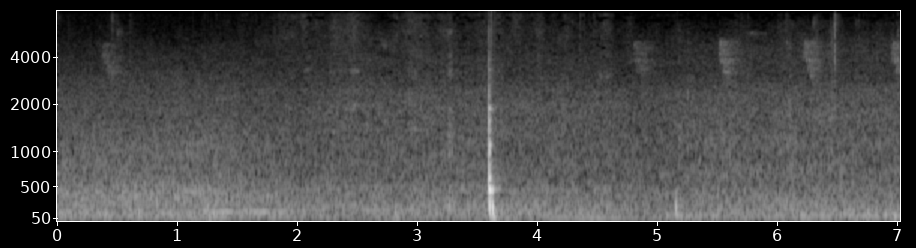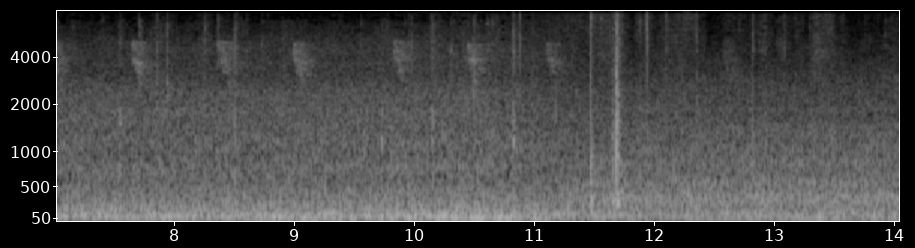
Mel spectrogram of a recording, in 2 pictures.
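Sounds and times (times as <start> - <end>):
steady outdoor hiss: 0.0 - 14.0
bird chirping: 4.3 - 11.4.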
